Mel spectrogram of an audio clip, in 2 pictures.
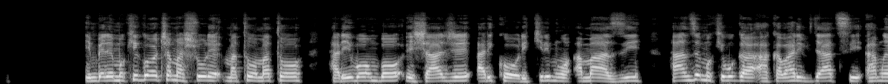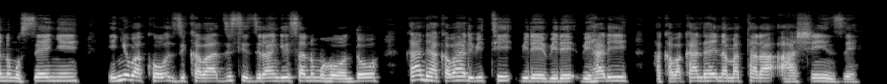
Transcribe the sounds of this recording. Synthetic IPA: imbe̞ɾe̞mukiɡo̞t͡ʃamaʃuːɾe̞matomato̞ | haɾiβo̞ːmbo̞ɾiʃaːʒe̞ʔaɾiko̞ɾikiɾimŋo̞ʔamaːzi | haːnze̞mukiβuɡahakaβahaɾivjaːt͡sihamŋe̞numuse̞ɲeː | ɲuːβakʰo̞zikaβazisiziɾaːŋɡiɾisanumuɦo̞ːndo̞ | kaːndihakaβahaɾiβitʰiβiɾe̞βiɾe̞βiɦaɾi | hakaβakaːndihaɾinamataɾaʔa̰haʃiːnze̞

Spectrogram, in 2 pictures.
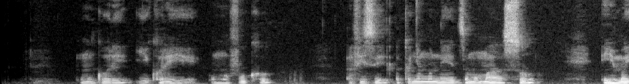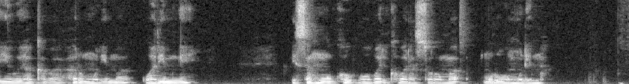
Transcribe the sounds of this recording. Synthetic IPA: umuɡo̞ɾe̞jikʰo̞ɾe̞je̞ | umuv̥ukʰo̞ | afise̞akaɲamune̞ːzamumaːso̞ | iɲumajiːwe̞ɦakʰaβahaɾumuɾimawaɾimŋe̞ | isaŋ̥uːkʰo̞βoβaɾikʰo̞βaɾaso̞ɾo̞ma | muɾuːwomuɾima

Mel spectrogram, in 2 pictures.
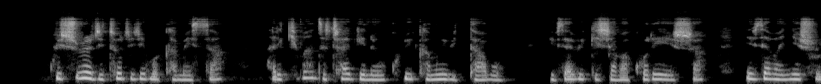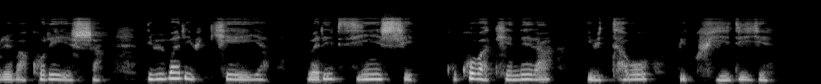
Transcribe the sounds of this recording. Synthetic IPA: kwiːʃuɾeɾitʰoɾiɾimukʰame̞sa | haɾikiβaːnzat͡ʃaːɡe̞newukuβikʰamŋiβitʰaβo̞ | ivjaːβiɡiʃaβakʰo̞ɾe̞ːʃa | nivjaβaɲe̞ːʃṵːɾeβakʰo̞ɾe̞ːʃa | niβiβaɾiβikʰe̞ːja | iβa̰ɾivjiːnʃi | kukʰo̞βakʰe̞ne̞ɾa | iβitʰaβo̞ | βikwiːɾije̞

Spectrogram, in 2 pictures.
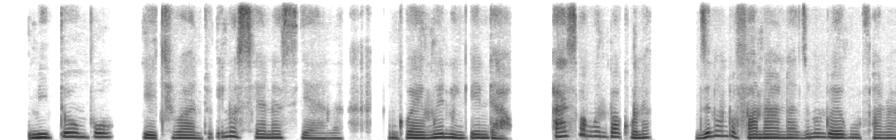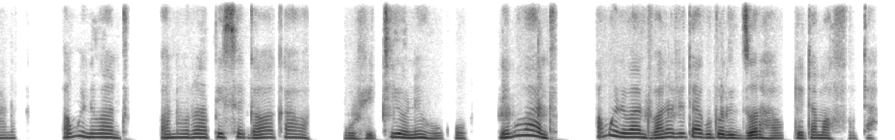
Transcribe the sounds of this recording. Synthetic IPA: mito̞mbo̞ | je̞t͡ʃiʋantʰuino̞sijanasijanaŋɡuʋaimwe̞niŋɡe̞ndawu | asi̥pamwe̞nipakʰona | d͡zino̞ndo̞fananad͡zino̞ndojekufanana | ʋa̰mwe̞ne̞ʋantʰu̥ | ʋa̰no̞rapiseɡʱaʋakaʋa | ɦuvitijo̞ne̞ɦuk̚u | ne̞muʋantʰu̥ | ʋamwe̞ne̞ʋantʰuʋano̞toitak̬uto̞rid͡zo̞ɾaɦaokuto̞itamafuːta

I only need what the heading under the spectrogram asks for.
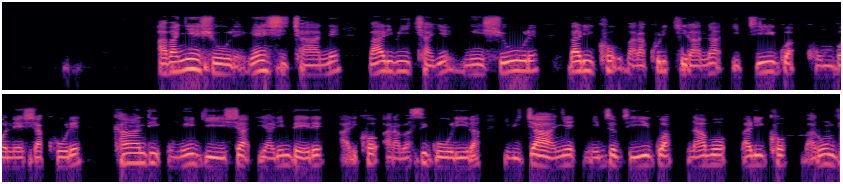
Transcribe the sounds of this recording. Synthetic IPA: aβaɲe̞ʃuːɾe̞̰βe̞ːnʃit͡ʃaːne̞ | βaɾiβiːt͡ʃaje̞mwiːʃuːɾe̞ | βaɾikʰo̞βaɾakʰuɾikʰiɾanaivjiːɡwakʰumbo̞ne̞ʃakʰuɾe̞ | kʰaːndiumwiːɡiːʃajaɾimbe̞ɾe̞ | a̰ɾḭkʰo̞ʔaɾaβasiɡuɾiɾa | iβid͡ʒaːɲe̞nivjo̞vjiːɡwa | naβo̞ | βaɾikʰo̞ | βa̰ɾuːɱvi

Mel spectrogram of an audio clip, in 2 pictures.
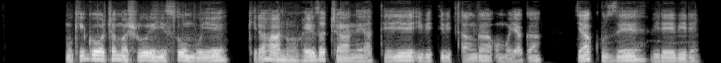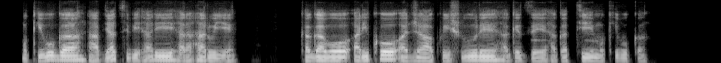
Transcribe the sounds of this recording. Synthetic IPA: mukiɡo̞t͡ʃamaʃuːɾe̞jisuːmbuje̞ | kiɾaɦaːn̥huɦe̞ːzat͡ʃaːne̞hatʰe̞ːje̞iβitiβitʰaːŋɡaʔumujaɡa | vjaːkuze̞βiɾe̞ːβiɾe̞ | mukiβuɡan̥havjaːt͡siβiɦaɾiɦaɾaɦaɾuje̞ | kʰaɡaβo̞aɾikʰo̞ʔad͡ʒakwiːʃuːɾe̞ɦaɡe̞ze̞haɡatʰimukʰiβuɡa

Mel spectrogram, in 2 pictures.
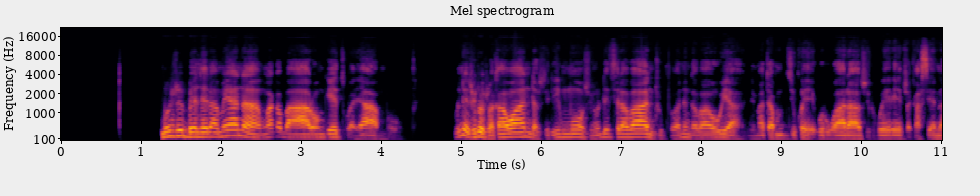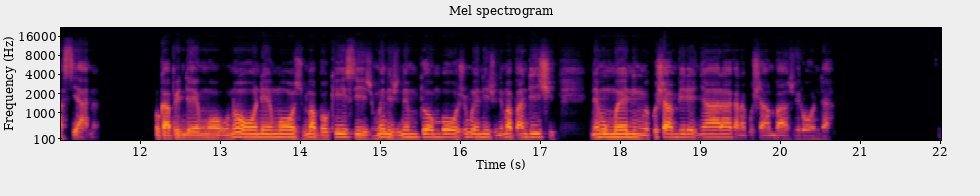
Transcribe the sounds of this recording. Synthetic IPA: muʐibʱe̞ɬe̞ɾamujanamwakaɓaːɾo̞ŋɡe̞d͡zwajaːmbo̞ | mune̞ʐiroʐakawandaʐirimo̞ʐino̞ɗe̞t͡se̞ɾaʋantʰupaʋane̞ŋɡeʋaujane̞matambud͡ziko̞e̞kurwaɾaʐirwe̞ɾe̞ʐakasijanasija̰ːna̰ | ukapinde̞mwo̞uno̞ːne̞mwo̞ʐinemabʱo̞kisiʐimwe̞niʐine̞muto̞mbo̞ʐimwe̞niʐine̞mabʱandiʃi | ne̞mumwe̞nimwe̞kuʃambiɾe̞ɲaɾakanakuʃambaʐiɾo̞ːnda

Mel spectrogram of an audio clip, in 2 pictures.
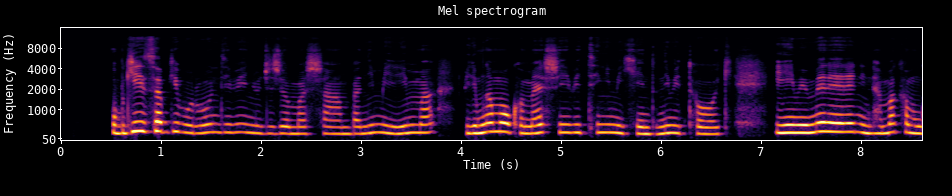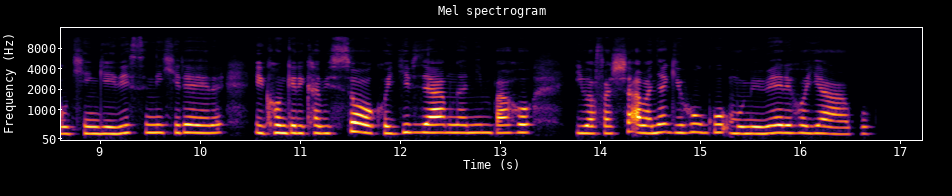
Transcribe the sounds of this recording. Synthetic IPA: ubɡiːzab̚ɡiβuɾuːndiβiːɲud͡ʒid͡ʒemumaʃaːmbanimiɾimaβiɾimŋaːmo̞ːkʰo̞me̞ːnʃijiβitʰiŋ̥imikʰiːndoniβitʰo̞ːkʰe̥ijimime̞ɾe̞ɾe̞nin̥hamakʰamuɡukʰiːŋɡiɾisinikʰiɾe̞ːɾe̞ikʰo̞ːŋɡe̞ɾekʰaβiso̞ːkʰo̞jivjaːmŋanimbaɦo̞iβafaʃaʔaβaɲaɡiɦuɡumumiβe̞ːɾe̞ɦo̞jaːβo̞

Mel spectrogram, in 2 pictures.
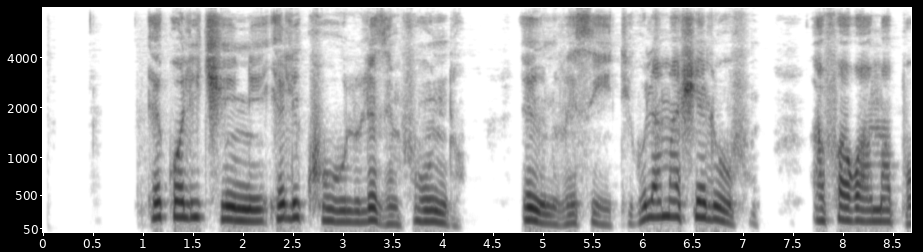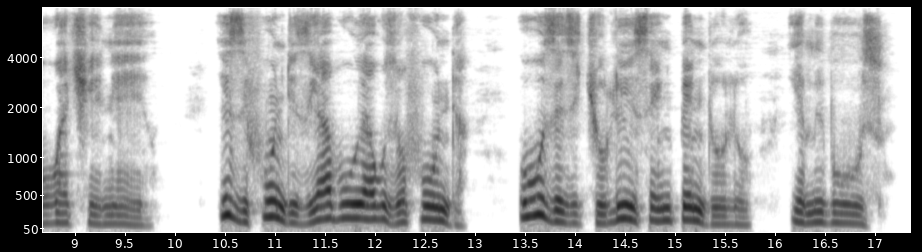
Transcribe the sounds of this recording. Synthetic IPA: ɛkʼolit͡ʃʼʰiniʔelikʰululɛzeɱfundʱɔ | ejunivesitʰiɣulamaʃelufu | afaɣwaːmab̥ʱuɣat͡ʃʼijɛnɛːjɔ | izifundʱizijaβujaɣuzofundʱa | uɣuzɛzid̥ʒ̥ʱulisɛimpʼɛndʱulɔ | jemiβuːzɔ̥

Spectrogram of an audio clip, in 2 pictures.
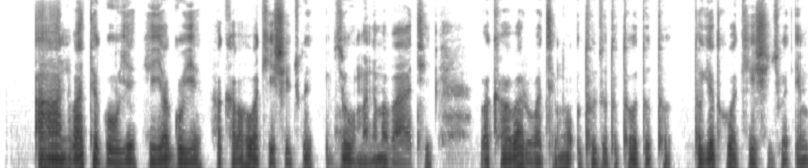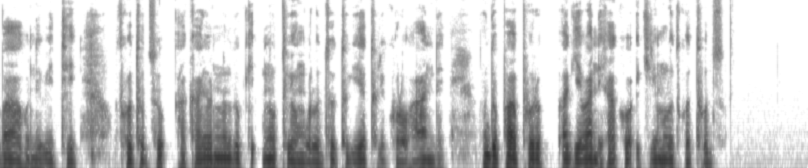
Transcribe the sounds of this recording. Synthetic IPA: ahaːn̥huβate̞ɡuːje̞hijaɡuje̞hakʰaβaɦuːβakʰiʃid͡ʒɡwe̞ivjuːmanamaβaːtʰiβakʰaβaβaɾuβat͡se̞mŋoʔutʰuzututʰotutʰo | tuɡiːjetkuːβakʰiʃid͡ʒɡwe̞ʔimbaːɦoniβitʰiutwo̞tuzuhakʰaβaɾiho̞nutʰujuːŋɡuɾuzo̞tʰuɡije̞tʰuɾikʰuɾuɦaːnde̞nudupʰapʰuɾo̞ | βaɡijeβaːndikakʰo̞ʔikʰiɾimuɾutwotʰuzu̥

